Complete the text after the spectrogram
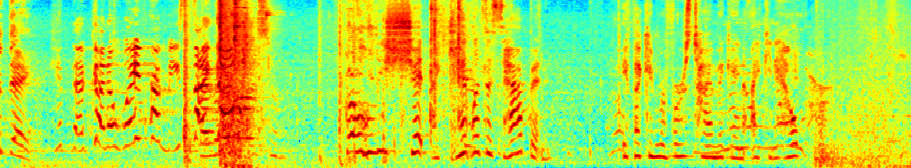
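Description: A young woman speaks close to a microphone with feeling.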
